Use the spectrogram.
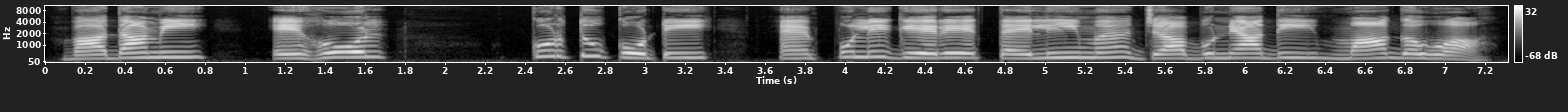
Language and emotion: Sindhi, neutral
